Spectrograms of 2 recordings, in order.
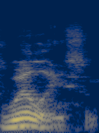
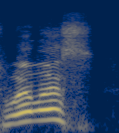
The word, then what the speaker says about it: Willys: like you seen this willis it's not a willis it's a willys it's a willis it's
